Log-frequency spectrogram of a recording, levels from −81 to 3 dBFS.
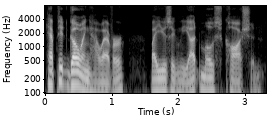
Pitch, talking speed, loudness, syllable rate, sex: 100 Hz, 180 wpm, -21 LUFS, 5.3 syllables/s, male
